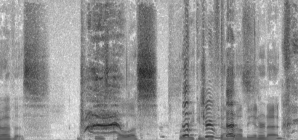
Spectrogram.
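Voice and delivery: playful, put-on bedroom pillow-talk voice. Turning to a fellow host on the show, speaking in your best pillow-talk voice. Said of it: "in my best pillow talk voice".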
